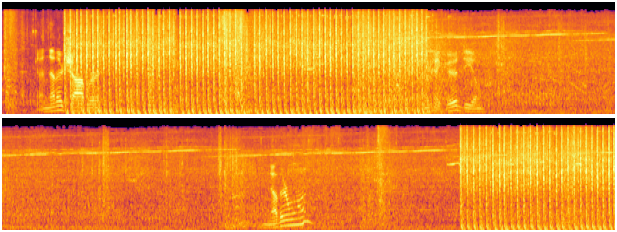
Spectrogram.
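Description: A mounted machine gun fires in rapid, heavy bursts.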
